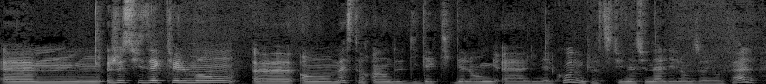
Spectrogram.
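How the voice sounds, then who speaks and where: Her medium-pitched voice is a normal speaking voice with fairly even intonation. The woman keeps a fairly slow pace. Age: 20s. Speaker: master's student in language teaching. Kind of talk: interview answer.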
